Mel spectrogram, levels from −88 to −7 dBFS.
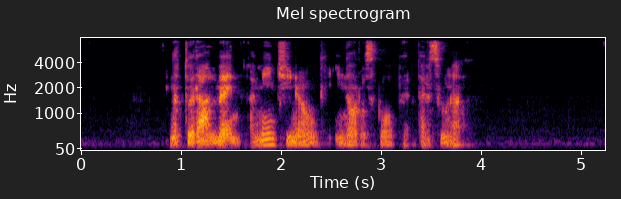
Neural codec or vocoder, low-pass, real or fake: vocoder, 22.05 kHz, 80 mel bands, HiFi-GAN; 7.2 kHz; fake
